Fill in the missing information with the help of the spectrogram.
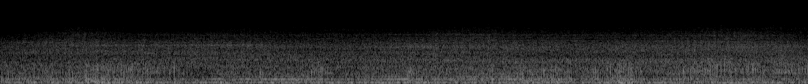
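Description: Network Rail DR79401 rail grinder's engines running as it moves slowly by: a steady drone with a low hum held through it.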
